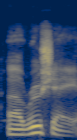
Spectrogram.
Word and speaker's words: Roueche: The correct way is Roueche or Roueche? Roueche.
